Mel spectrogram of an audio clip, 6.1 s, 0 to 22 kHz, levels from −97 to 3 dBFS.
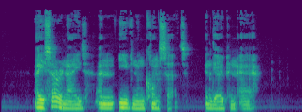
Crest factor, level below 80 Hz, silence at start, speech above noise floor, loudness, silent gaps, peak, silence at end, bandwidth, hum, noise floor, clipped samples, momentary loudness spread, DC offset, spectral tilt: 20 dB; -50 dBFS; 0.7 s; 51 dB; -21 LUFS; none; -2 dBFS; 0.9 s; 16 kHz; none; -71 dBFS; under 0.1%; 13 LU; under 0.1%; -5.5 dB/octave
